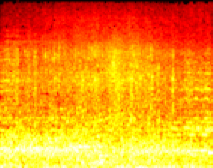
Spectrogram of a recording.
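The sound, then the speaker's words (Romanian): A loud, steady roar of a rough, stormy sea, with churning waves washing, surging and crashing against each other continuously and no distinct pauses between them. No one speaks. “A mers până a auzit valurile mării vuind și lovindu-se cu mânie unele de altele.”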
